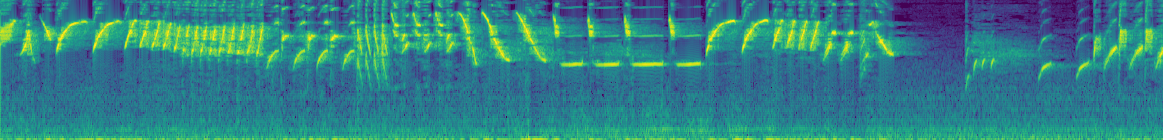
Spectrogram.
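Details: Algerian European goldfinch delivering a rapid, tinkling song of upslurred whistles, buzzy rattles and quick chirps, about three to four notes per second, with a short pause near the end before more scattered chips.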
